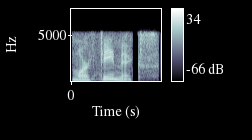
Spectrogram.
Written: morphemics

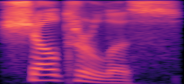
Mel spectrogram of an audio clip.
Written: shelterless

